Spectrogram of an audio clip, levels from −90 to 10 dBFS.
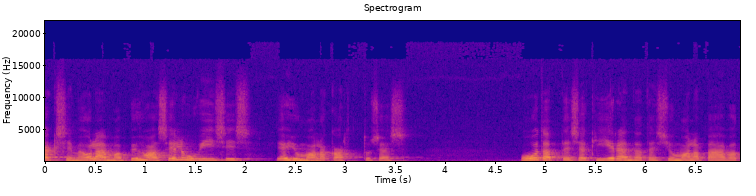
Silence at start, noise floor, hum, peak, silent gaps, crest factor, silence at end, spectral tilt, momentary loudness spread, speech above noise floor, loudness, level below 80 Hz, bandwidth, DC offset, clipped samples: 0 s; -57 dBFS; none; -8 dBFS; none; 18 dB; 0 s; -6 dB/octave; 11 LU; 31 dB; -26 LUFS; -64 dBFS; 18.5 kHz; under 0.1%; under 0.1%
